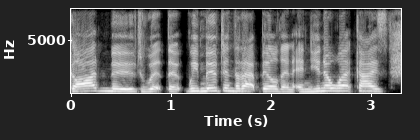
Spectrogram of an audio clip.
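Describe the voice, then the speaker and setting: Fairly high in pitch, a woman with an American accent talks at a fairly quick pace with fairly even intonation, in a dry, close sound with no echo. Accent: Southern US, audible to Canadian listeners. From US South, South Carolina. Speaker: pastor, former missionary. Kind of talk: church testimony and encouragement. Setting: church with congregation.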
